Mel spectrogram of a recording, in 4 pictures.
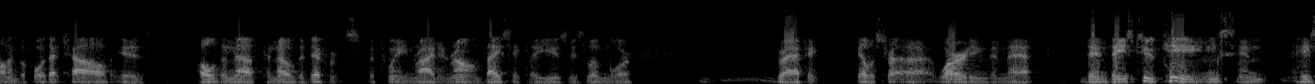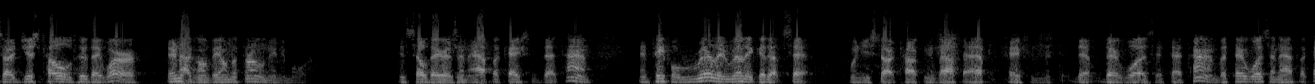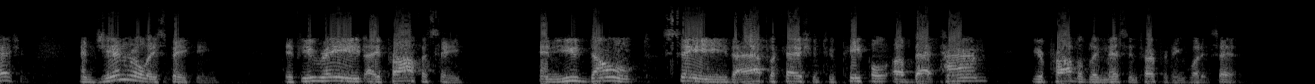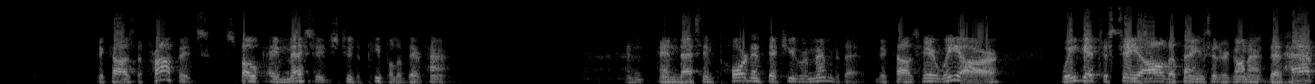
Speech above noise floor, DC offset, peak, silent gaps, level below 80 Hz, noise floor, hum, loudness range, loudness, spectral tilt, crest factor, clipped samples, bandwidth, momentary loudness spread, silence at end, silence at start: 39 dB; under 0.1%; -14 dBFS; none; -62 dBFS; -75 dBFS; none; 8 LU; -35 LUFS; -4.5 dB/octave; 22 dB; under 0.1%; 16 kHz; 15 LU; 0 s; 0 s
